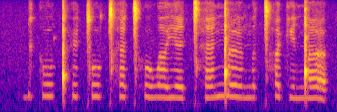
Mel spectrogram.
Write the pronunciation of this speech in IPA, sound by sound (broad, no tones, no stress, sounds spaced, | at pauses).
ɡ ɪ k uː ǃʰ y ǀ u ǀʰ ɛ ǀʰ u w əː j e ǀʰ ɛ ŋ͡ǃ øː ŋ ə ǀʰ œ kʲ e ŋ͡ǃ œ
